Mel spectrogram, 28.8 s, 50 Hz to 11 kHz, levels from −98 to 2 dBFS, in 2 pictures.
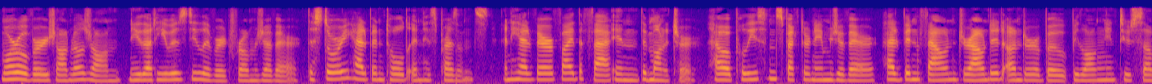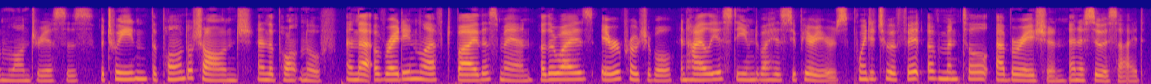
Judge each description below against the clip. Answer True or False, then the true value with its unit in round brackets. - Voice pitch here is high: True (230 Hz)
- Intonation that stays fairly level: True (2.3 semitones)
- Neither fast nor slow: True (165 wpm)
